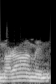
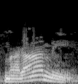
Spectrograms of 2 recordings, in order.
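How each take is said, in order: First: "مرامي" said as maramin, ending in n; tanween ending. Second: "مرامي" ending in a long ee, no n; ee ending without tanween. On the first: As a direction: say "مرامي" with "in" in place of the long ee. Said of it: "نقول مرامي". («مرامي» بتنوين الكسر: مرامٍ) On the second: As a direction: say "مرامي" with a falling long ee at the end. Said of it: "هذا خطأ". («مرامي» بياء ممدودة دون تنوين) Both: Shown as a demonstration.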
